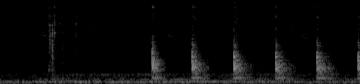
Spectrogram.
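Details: Javan myna giving short harsh clipped notes in a regular series, roughly every 0.4 seconds, over a low steady hum.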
